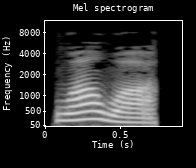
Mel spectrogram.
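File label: "wah-wah", English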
